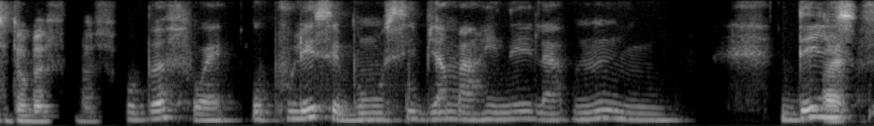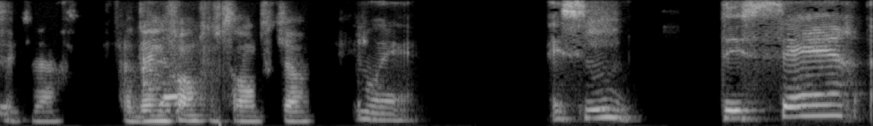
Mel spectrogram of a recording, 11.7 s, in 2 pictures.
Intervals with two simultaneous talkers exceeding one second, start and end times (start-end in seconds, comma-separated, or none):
none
